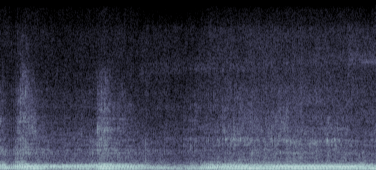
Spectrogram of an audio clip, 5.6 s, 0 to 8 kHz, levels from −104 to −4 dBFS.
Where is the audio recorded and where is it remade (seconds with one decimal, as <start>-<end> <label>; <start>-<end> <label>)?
0.0-3.7 recorded; 3.7-4.8 remade; 4.8-5.6 recorded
